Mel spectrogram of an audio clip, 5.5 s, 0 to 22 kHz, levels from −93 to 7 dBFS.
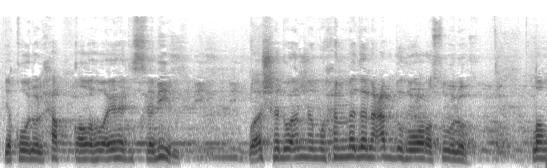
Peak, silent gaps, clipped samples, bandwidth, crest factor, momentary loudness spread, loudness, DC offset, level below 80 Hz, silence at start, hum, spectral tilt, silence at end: -4 dBFS; none; under 0.1%; 14.5 kHz; 16 dB; 15 LU; -20 LUFS; under 0.1%; -76 dBFS; 0.05 s; none; -6.5 dB/octave; 0 s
